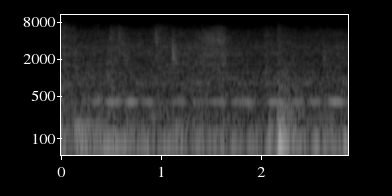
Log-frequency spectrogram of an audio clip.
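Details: Range Rover Vogue, rear body rocked by hand: one dull thud over low steady hum, knock in left rear suspension; wheels tight, bushings intact, shock absorber suspected not working, to be removed; unconfirmed.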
